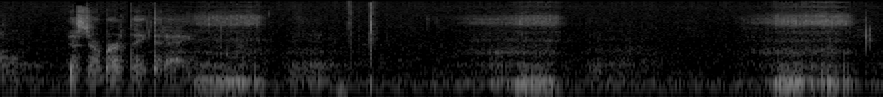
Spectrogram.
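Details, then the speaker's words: Birthday girl snoring: three slow, rough snoring breaths a few seconds apart, each with a soft hiss. "snores like a plumber even the cat can't sleep"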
